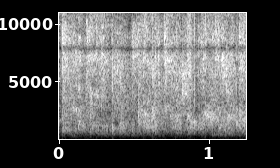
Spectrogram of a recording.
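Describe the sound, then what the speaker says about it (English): An audience at a Bay Area launch event in San Jose claps hands, a brisk, dense patter of many claps close and loud, with no voices over it. "start clapping."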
